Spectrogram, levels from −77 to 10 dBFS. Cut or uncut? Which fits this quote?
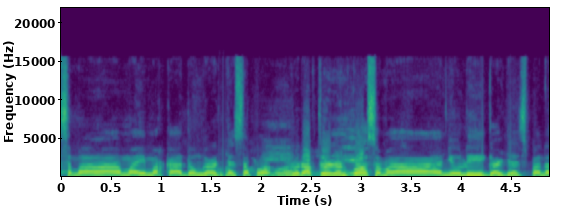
uncut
